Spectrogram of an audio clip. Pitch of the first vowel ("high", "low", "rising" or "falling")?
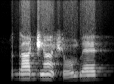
high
